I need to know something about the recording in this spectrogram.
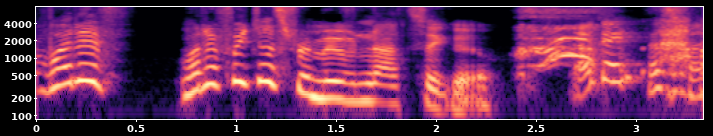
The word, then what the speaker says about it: Naotsugu: Well, I mean, it's generally Tsu is pronounced. So it's kind of just Naotsugu.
